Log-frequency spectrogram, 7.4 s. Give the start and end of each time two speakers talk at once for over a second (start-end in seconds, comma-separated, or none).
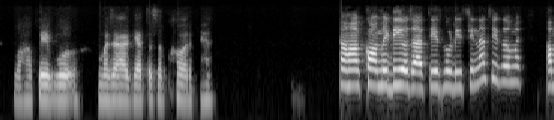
none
